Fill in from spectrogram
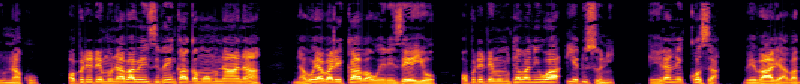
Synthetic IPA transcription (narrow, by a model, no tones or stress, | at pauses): unaku | obudedemunaːβaβe̞ːziβe̞ːŋkaːɡamwo̞ːmunaːna | naβo̞jaβale̞kaβawe̞ːɾe̞ze̞ːjo̞ | obudede̞mumutaβaniwaje̞dusonḭ | e̞ɾane̞kːo̞sa̰ | βe̞βaliaβaɡ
